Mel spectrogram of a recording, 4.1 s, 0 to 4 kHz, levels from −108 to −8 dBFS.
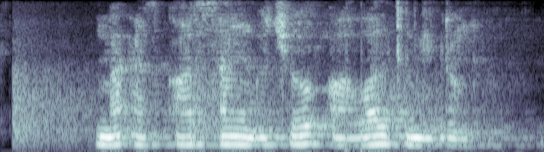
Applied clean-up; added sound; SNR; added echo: none; Fireworks; 20 dB; reverberation time 1.2 s.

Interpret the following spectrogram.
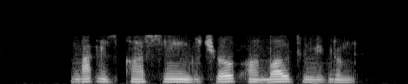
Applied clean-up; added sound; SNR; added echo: neural separator model SepFormer WHAMR!.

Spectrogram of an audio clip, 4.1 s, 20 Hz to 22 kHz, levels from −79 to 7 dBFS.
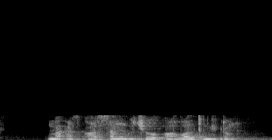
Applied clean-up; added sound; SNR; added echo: neural separator model SepFormer DNS4.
